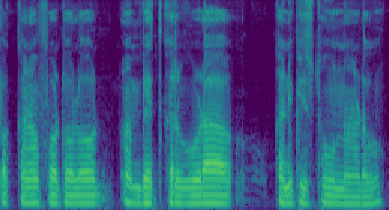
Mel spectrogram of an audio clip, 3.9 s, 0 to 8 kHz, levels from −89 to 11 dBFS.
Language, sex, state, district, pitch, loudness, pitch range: Telugu, male, Telangana, Hyderabad, 110 Hz, -18 LUFS, 110-115 Hz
